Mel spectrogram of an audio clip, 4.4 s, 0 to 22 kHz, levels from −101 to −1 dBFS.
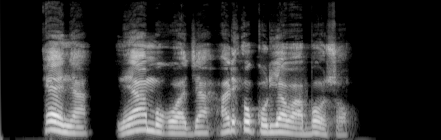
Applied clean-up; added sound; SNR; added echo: neural mask model Resemble Enhance denoiser.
